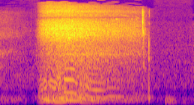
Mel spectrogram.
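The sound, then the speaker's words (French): One deep breath drawn in, a breathy rush that swells quickly, then tapers over about a second, followed by a few faint clicks. “On prend une respiration.”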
